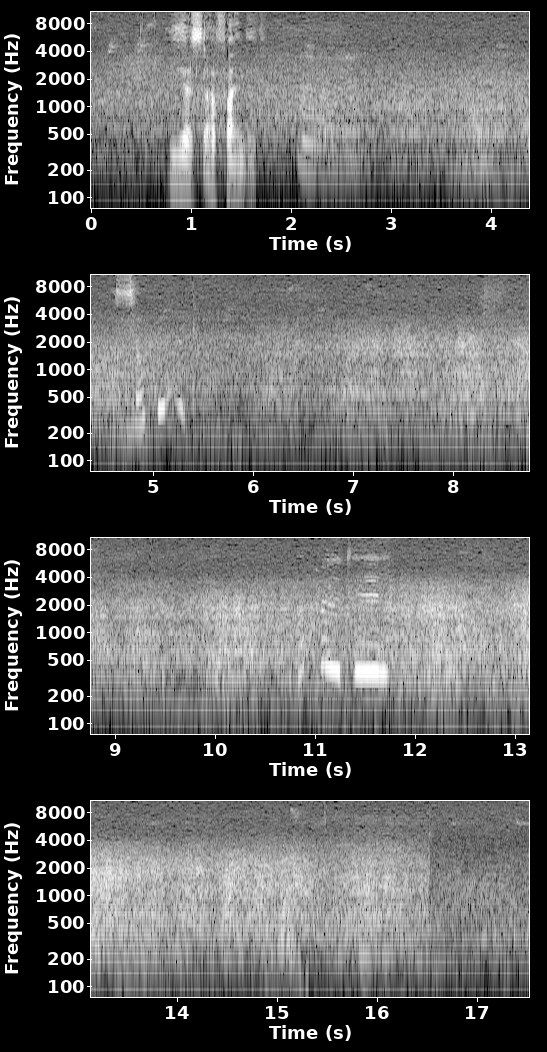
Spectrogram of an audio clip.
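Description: A coyote howls nearby.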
